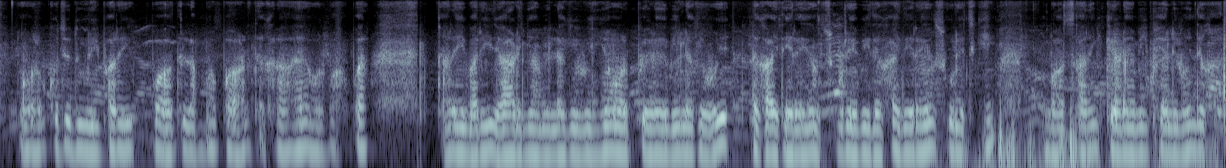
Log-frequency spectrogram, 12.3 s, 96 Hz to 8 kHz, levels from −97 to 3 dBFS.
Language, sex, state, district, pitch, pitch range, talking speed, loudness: Hindi, male, Chhattisgarh, Korba, 140 Hz, 135-150 Hz, 230 wpm, -29 LUFS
